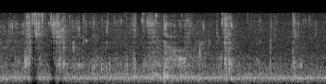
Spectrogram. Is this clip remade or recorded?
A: recorded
